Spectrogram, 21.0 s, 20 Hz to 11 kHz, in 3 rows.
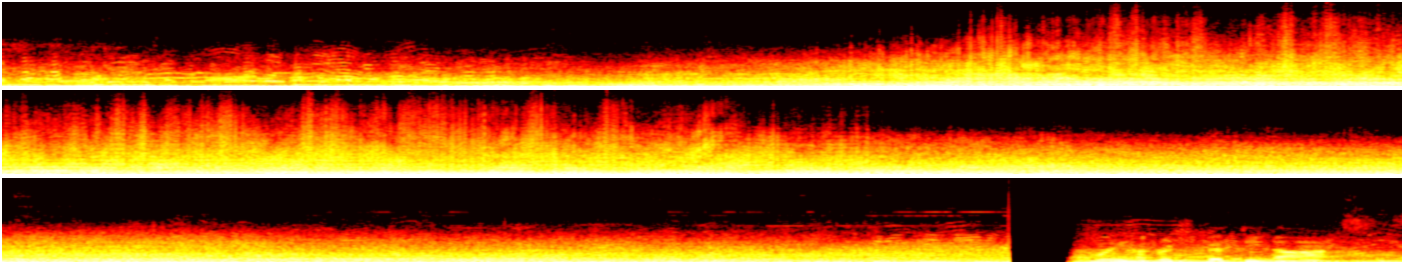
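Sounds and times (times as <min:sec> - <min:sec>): fighter jet passing overhead: 0:00.8 - 0:19.0.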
